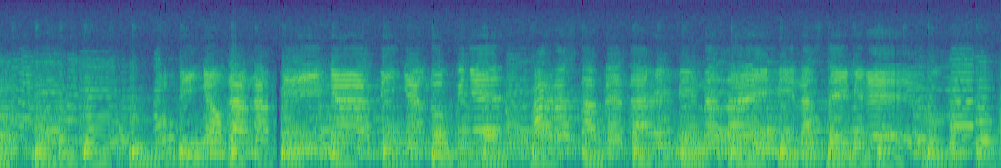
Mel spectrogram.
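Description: Live sertanejo band of accordion, acoustic guitars and electric bass playing a lively instrumental passage with a steady, regular bass line.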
